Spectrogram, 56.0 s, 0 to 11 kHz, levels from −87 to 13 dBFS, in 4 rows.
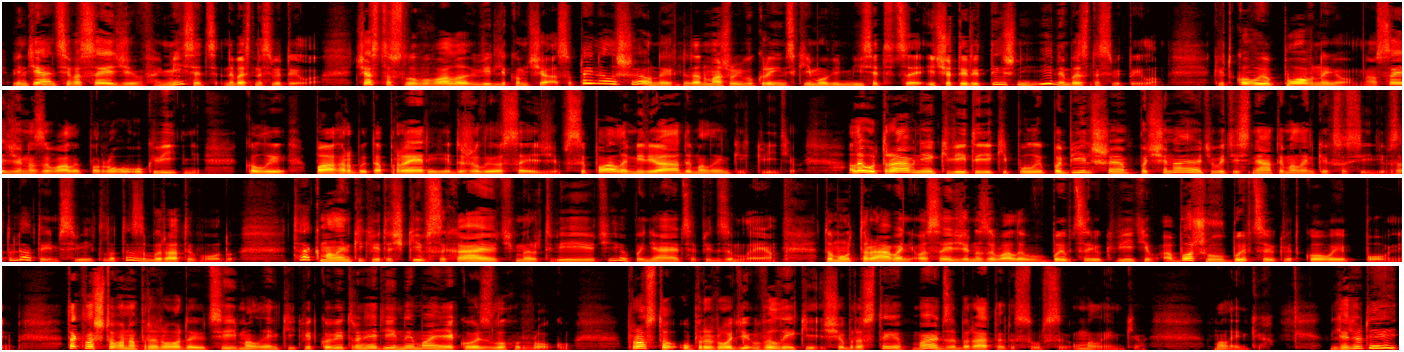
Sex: male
